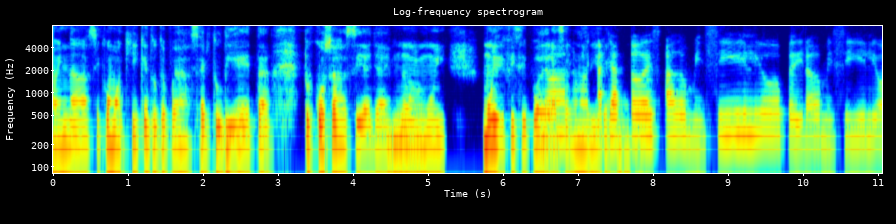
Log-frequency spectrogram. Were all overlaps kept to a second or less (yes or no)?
no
